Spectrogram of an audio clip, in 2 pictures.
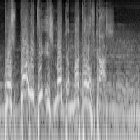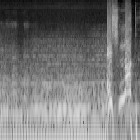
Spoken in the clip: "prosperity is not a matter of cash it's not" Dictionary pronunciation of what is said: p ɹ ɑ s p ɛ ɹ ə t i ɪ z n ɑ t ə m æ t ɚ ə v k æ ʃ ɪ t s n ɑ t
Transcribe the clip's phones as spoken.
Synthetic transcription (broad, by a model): p ɹ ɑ s p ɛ ɹ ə t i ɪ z n ɑ t ə m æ t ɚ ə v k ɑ s ɪ t s n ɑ t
